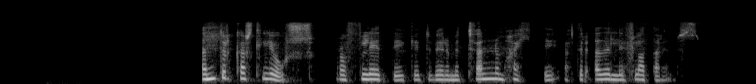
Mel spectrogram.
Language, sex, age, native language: Icelandic, female, 40-49, Icelandic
